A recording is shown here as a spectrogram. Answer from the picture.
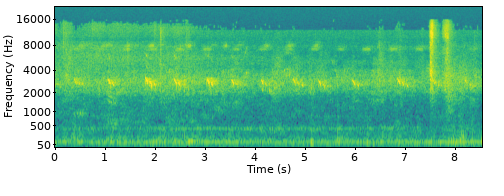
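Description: A small bird chirping, a short high note repeated about twice a second, over a low steady hum, with a couple of soft handling knocks near the end.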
